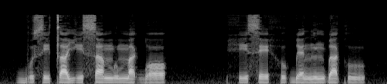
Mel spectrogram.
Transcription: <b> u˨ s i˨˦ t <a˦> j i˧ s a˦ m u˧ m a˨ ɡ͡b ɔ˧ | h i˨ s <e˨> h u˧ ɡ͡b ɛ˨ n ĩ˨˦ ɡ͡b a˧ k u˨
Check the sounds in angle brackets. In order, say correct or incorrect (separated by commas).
correct, incorrect, correct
